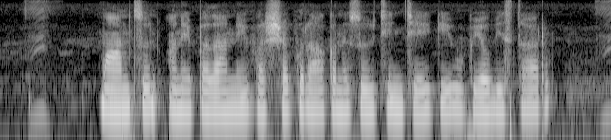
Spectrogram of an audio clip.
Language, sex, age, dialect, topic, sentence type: Telugu, female, 18-24, Southern, agriculture, statement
